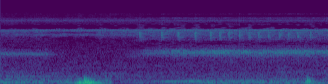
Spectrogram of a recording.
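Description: Crickets chirping in quick, even pulses alongside a steady insect drone. A low bump sounds about a second in.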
